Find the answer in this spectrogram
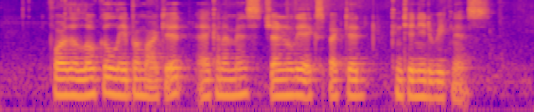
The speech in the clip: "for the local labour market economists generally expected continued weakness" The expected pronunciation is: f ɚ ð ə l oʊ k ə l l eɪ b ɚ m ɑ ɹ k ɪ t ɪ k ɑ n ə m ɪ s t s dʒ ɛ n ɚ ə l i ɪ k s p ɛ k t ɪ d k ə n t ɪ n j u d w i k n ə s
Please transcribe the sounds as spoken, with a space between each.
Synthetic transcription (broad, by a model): f ɚ ð ə l oʊ k ə l l eɪ b ɚ m ɑ ɹ k ɪ t ɪ k ɑ n ə m ɪ s t s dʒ ɛ n ɚ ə l i ɪ k s p ɛ k t ɪ d k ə n t ɪ n j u d w i k n ə s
